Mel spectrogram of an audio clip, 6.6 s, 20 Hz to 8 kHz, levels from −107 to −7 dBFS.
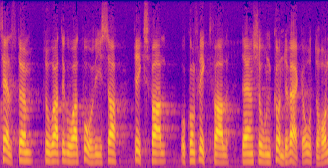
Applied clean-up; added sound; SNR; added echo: none; none; none; none.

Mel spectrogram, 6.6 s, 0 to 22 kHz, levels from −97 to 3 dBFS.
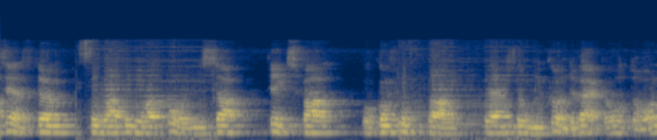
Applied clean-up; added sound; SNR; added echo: neural separator model SepFormer DNS4.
